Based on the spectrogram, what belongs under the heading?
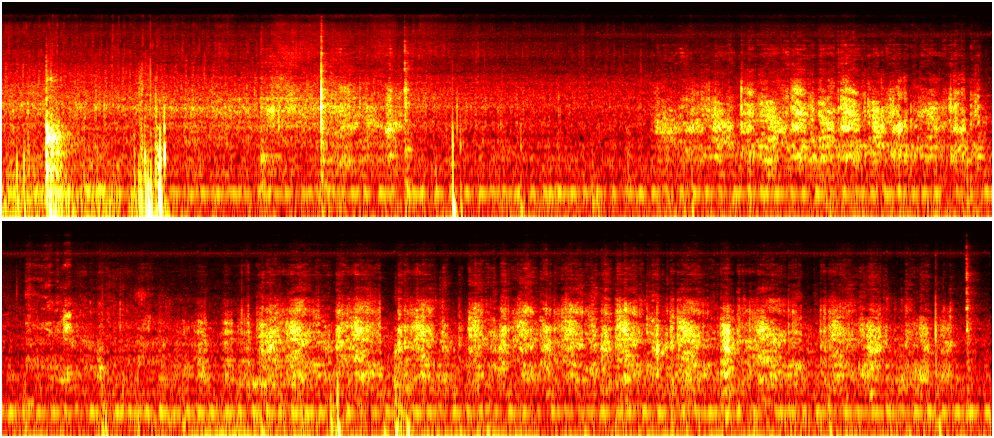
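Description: Thick tomato-onion masala paste cooking down in butter and oil in a metal kadhai until the oil separates, sizzling and spattering as a spoon stirs and scrapes through it. The sizzling grows louder about six seconds in. A few sharp clicks of the spoon against the pan come in the first few seconds.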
